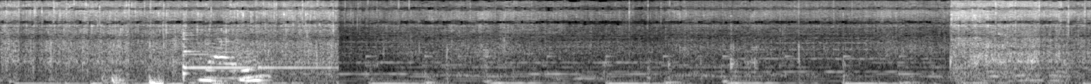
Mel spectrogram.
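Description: Gongura leaves sizzle and fry in a pan with a continuous crackle, while a rhythmic low mechanical hum pulses alongside and a few scraping stirs come through early on.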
